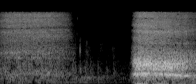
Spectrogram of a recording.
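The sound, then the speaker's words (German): Deep, forceful breathing as someone hyperventilates before blowing into a breathalyzer: one long airy breath, a brief quiet gap, then a second, louder breath. “davor ein paar Mal hyperventilieren”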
